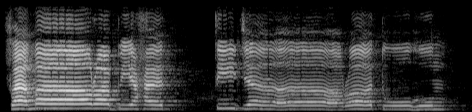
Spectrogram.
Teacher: Ta yang pertama bertanda sukun ke dalam ta kedua yang berbaris sehingga menjadi satu huruf tasydid.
